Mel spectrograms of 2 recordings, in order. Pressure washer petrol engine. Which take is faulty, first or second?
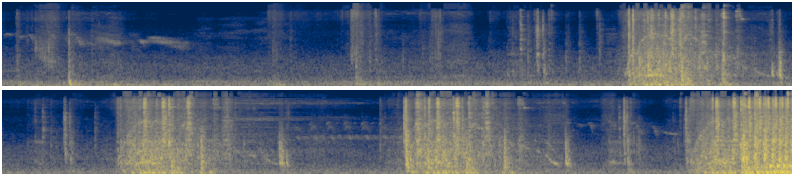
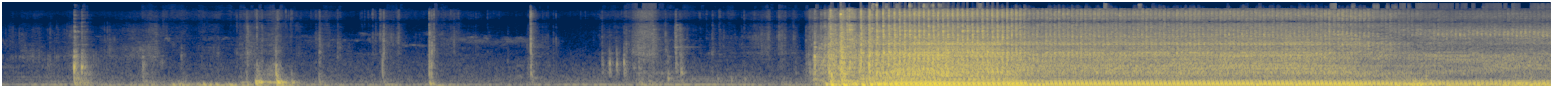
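first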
